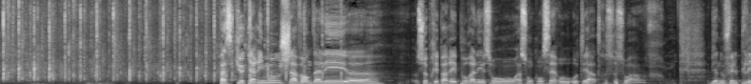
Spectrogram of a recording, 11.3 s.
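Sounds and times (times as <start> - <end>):
audience applause: 0.0 - 5.4
speech: 3.3 - 11.2.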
